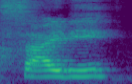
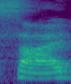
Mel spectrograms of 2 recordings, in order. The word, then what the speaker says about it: side: Now, we notice that there's a silent e on the word side. It's not sidy. It's not sidy. It's side.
